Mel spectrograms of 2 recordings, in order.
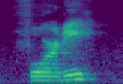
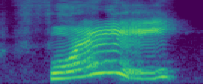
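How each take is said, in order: First: Low, subdued answer; reluctant admission. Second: High, loud, drawn-out disbelief; incredulous little kid. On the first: Adult admitting age to a kid, reluctant. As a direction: admit it low, with a slight questioning lift. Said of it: "I said, um". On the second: Little kid shocked at the adult's age, incredulous. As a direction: squeal it as an astonished kid's question. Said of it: "He goes". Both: Retold or imitated.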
